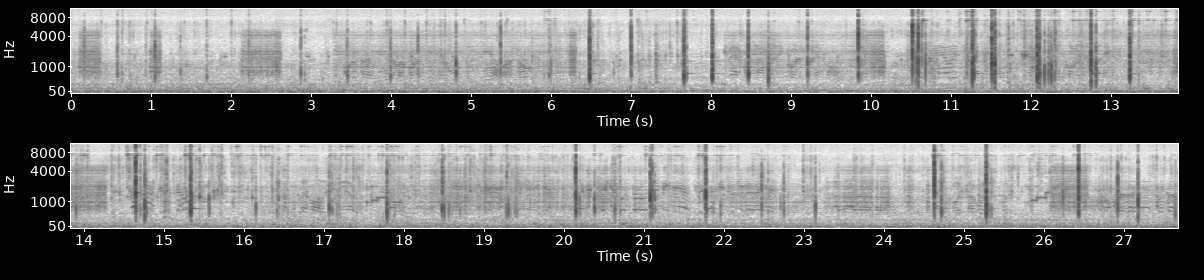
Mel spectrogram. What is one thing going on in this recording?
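Loose stones knock sharply against the underside of a car.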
